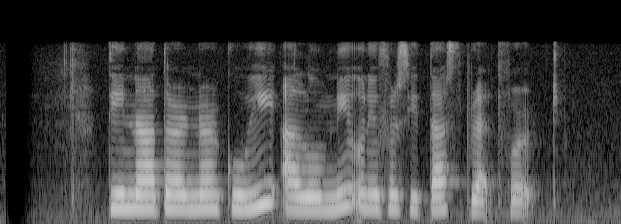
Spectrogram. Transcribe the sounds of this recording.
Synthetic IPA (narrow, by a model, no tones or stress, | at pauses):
t̪inat̪ərnərkuwiʔalumniʔṵnifərsit̪asb̥ɾɛt̪fɔ̰rd̥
